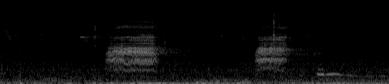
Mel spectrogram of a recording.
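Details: Two short, rough caws about a second and a half apart from hooded crows fighting a stray cat, over low rumbling background noise, followed by a faint, thin, wavering tone.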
